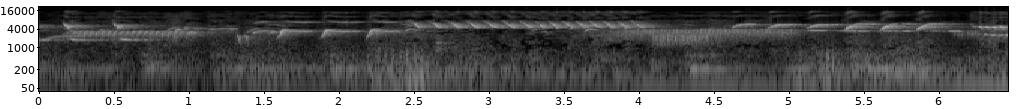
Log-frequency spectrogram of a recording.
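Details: Canary singing to stimulate males and females for mating: varied chirps and swooping notes, a bright high fast trill, then repeated upswept whistles.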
